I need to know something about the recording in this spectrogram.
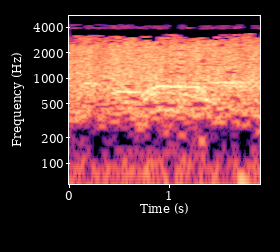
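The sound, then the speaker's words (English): An audience claps their hands together in steady, sustained applause that fills the room, a dense wash of many overlapping claps at an even loudness for the whole moment. “Give him a hand clap, please.”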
